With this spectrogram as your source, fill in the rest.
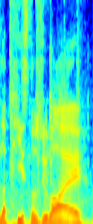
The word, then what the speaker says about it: lapis lazuli: It's pronounced lapis lazuli. Lapis lazuli.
